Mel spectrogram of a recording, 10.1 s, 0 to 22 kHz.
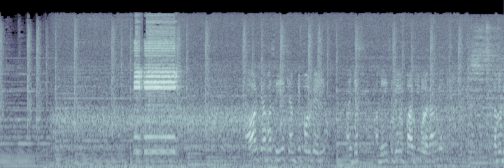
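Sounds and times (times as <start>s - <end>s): background music with steady beat: 0.0s - 10.0s
motorcycle engine and road noise: 0.8s - 10.0s
vehicle horn honk: 2.6s - 3.8s.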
